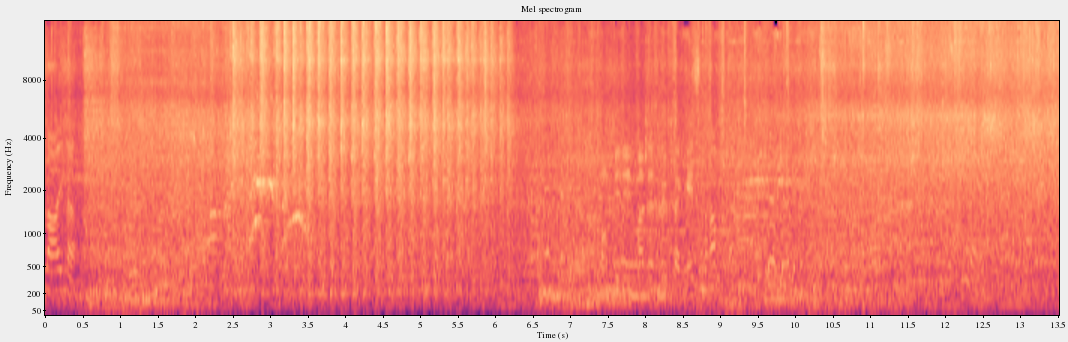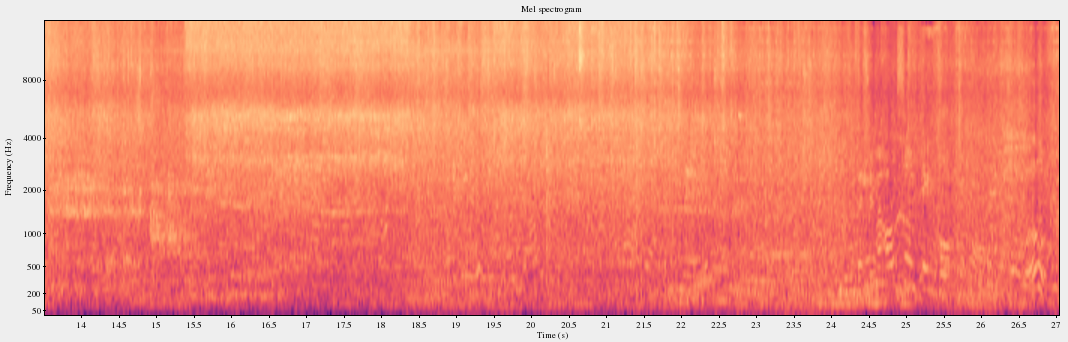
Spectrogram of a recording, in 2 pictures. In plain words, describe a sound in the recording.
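A large crowd chatters and murmurs below.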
